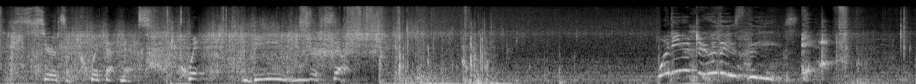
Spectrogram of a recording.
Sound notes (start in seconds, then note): 4.0 soda explodes softly; 7.9 coughs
